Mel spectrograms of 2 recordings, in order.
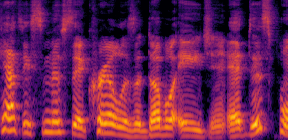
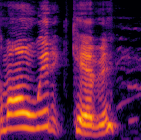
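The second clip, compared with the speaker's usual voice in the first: very high-pitched put-on voice; 9 semitones higher than usual. Reading out what Miss Mad About Music said, repeat it in a Nesto voice. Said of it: "in my Nesto voice".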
